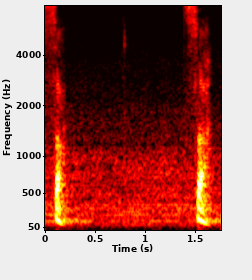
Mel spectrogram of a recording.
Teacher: हमारी जीभ जो आएगी दांतों के पीछे से रहेगी, बिल्कुल धीरे से बोलेंगे सा। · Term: दंत सा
